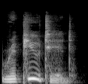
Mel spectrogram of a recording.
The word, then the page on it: reputed: British English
